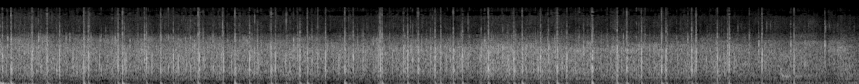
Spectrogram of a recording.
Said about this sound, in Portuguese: Aê, meu irmão. Aê, uma salva de palmas aí, gente.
